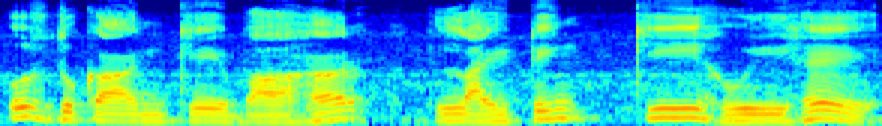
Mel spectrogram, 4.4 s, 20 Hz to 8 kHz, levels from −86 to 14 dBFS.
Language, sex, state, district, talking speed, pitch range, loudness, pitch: Hindi, male, Madhya Pradesh, Dhar, 110 wpm, 110-150 Hz, -18 LUFS, 120 Hz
